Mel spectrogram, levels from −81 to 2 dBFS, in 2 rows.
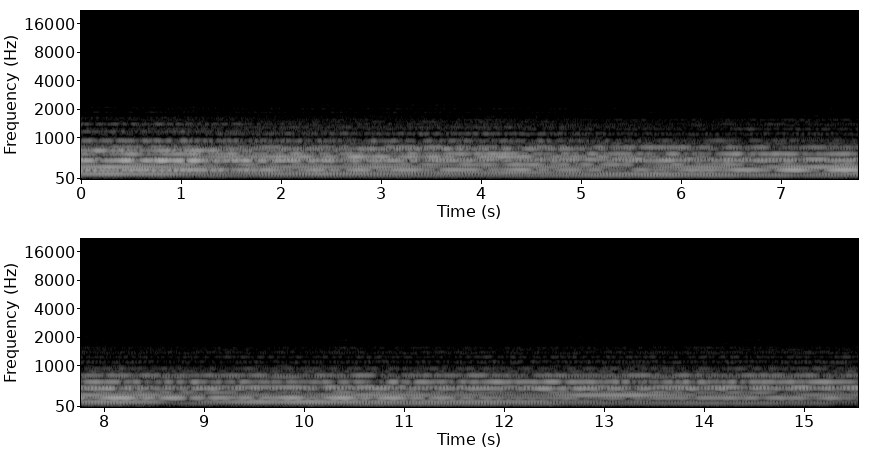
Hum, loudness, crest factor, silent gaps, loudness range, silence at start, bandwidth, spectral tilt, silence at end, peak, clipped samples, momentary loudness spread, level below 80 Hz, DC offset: none; -36 LUFS; 16 dB; none; 5 LU; 0 s; 2.4 kHz; -13 dB/octave; 0 s; -20 dBFS; under 0.1%; 7 LU; -76 dBFS; under 0.1%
